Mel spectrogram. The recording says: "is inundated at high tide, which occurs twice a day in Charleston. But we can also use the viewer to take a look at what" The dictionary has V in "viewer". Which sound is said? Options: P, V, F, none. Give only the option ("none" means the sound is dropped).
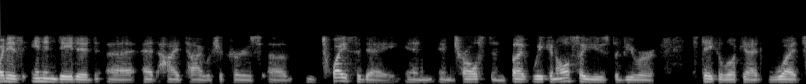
V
